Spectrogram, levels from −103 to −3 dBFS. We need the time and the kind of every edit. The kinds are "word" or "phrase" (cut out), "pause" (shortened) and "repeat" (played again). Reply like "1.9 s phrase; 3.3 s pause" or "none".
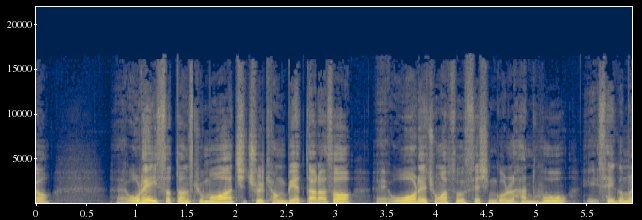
1.6 s word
